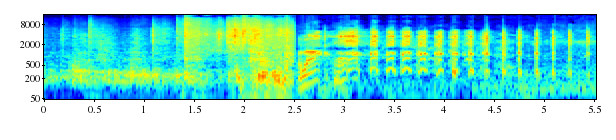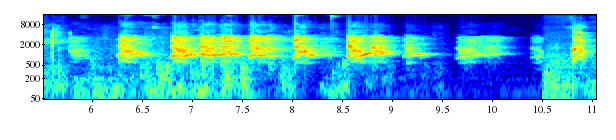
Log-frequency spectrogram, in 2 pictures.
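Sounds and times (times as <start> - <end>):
dog barking and yipping: 5.7 - 11.0.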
